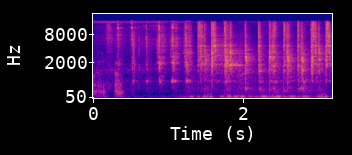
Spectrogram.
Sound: rhythmic clacking

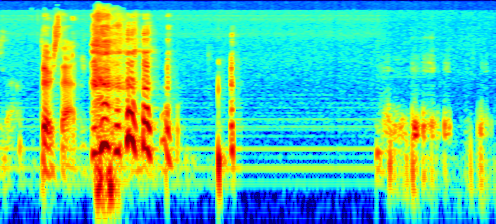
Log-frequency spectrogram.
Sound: laughs

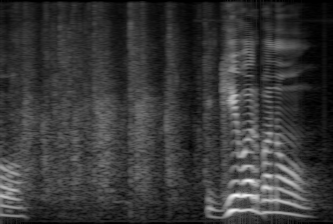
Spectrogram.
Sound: rounds of applause

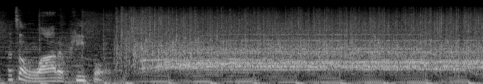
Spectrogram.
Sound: audience cheering

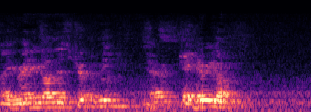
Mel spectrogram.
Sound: group mumbles affirmatively

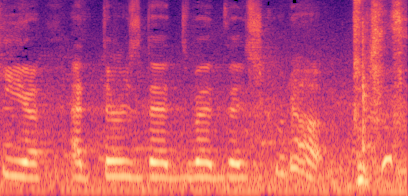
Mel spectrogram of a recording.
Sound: stammers

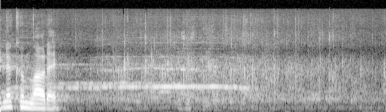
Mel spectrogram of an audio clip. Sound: audience applauds

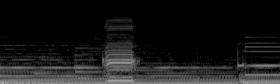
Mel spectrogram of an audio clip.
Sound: cell phone vibrates

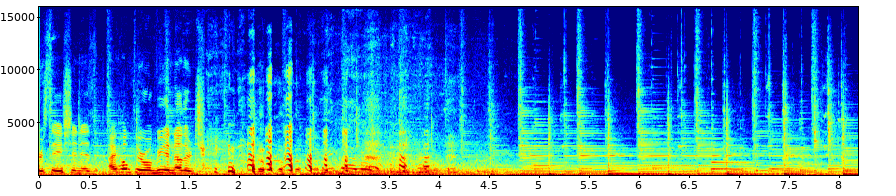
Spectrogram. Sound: laughter

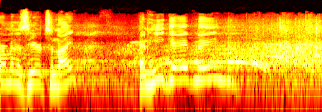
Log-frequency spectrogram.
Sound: applause

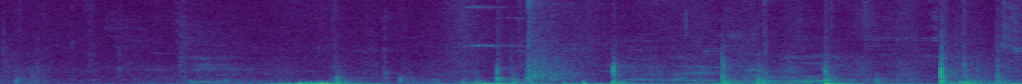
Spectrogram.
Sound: foot steps

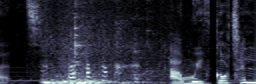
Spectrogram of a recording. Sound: toilet flush

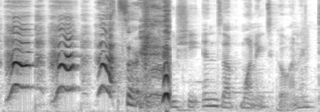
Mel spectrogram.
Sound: laughing

